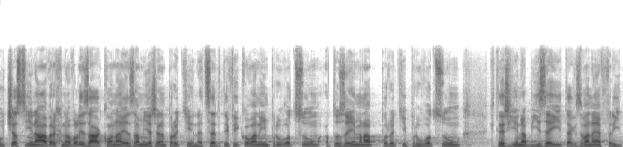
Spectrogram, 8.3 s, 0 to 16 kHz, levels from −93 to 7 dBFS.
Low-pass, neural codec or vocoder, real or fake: 10.8 kHz; none; real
